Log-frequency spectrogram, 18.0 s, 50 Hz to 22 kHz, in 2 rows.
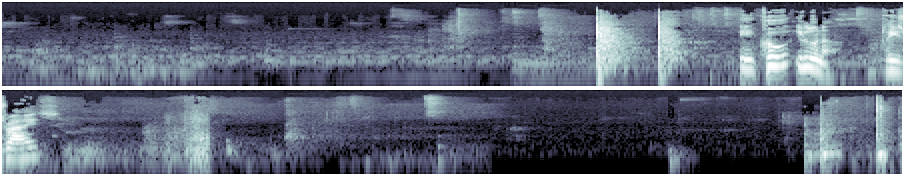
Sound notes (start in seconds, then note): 6.0 gavel bangs twice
